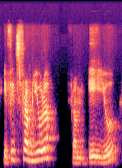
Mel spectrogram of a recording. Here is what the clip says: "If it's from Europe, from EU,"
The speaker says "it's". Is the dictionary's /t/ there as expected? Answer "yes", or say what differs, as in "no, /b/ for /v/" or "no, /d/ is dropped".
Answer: yes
